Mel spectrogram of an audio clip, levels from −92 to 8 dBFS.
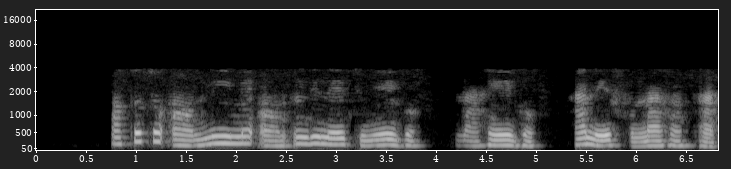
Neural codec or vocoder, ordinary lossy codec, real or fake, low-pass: none; AAC, 16 kbps; real; 7.2 kHz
